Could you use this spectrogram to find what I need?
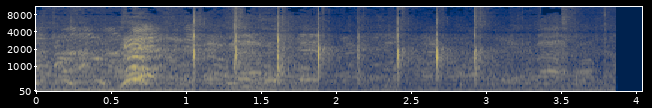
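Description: Hands clap in a quick, steady rhythm.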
